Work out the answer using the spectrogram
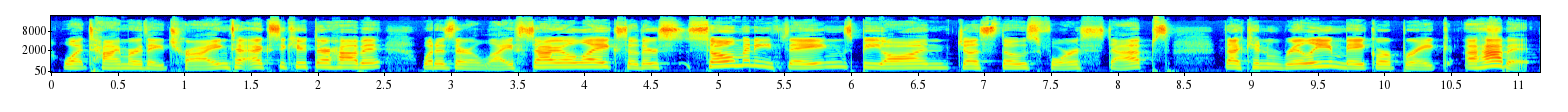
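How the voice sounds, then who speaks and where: A young adult woman hosting a solo coaching podcast, chatty and upbeat with lots of fillers, her voice a bit hoarse. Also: fairly high pitch, a bit bright, dry recording, studio quality. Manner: chatty, upbeat, laughs often, many fillers. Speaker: podcast host and life coach. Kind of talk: casual solo podcast talk.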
